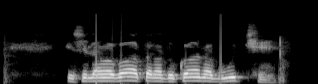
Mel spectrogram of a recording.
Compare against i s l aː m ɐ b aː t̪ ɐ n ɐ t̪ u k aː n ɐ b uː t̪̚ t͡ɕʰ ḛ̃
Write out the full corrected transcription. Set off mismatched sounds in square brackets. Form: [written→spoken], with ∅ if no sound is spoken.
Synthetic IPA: i s l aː m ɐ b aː t̪ ɐ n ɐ [t̪→d̪] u k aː n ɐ b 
